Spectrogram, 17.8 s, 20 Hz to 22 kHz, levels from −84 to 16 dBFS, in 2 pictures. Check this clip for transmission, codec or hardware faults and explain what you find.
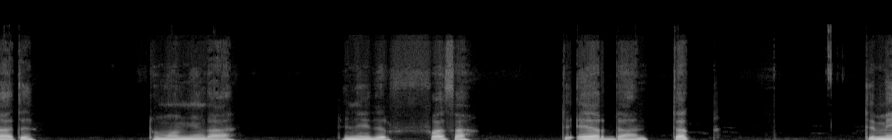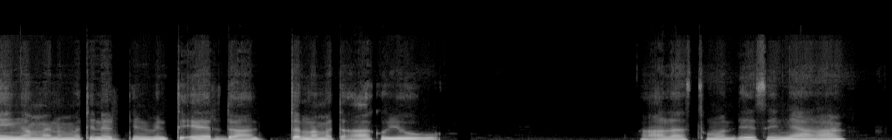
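Yes, there are network-related faults: two stretches of repeated stalls, two jitter buffer slow-downs, and a brief jitter buffer speed-up at the end.

Repeated stalls (stutter) first appear from 9.97 to 11.67 s, just before "tana marta". The speech catches and drags eight times, with each hitch held on the preceding sound for a moment, the longest for about 116 ms. Packets were reaching the receiver more slowly than playback consumed them, so the buffer ran dry repeatedly. The receiver bridged about 281 ms by extending the last audio, and nothing is lost. The same happens again from 12.62 to 13.66 s, after "tana marta": six hitches covering about 192 ms, the longest 143 ms.

A jitter buffer slow-down overlaps that second stutter, from 12.49 to 13.44 s. The speech stretches to about 94% of normal speed while its pitch stays put. 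The buffer was short of reserve, so the receiver repeated single pitch periods and bits of pause to gain about 65 ms. A stronger slow-down follows from 14.64 to 15.75 s. Here the speech runs at about 88% speed, with drawn-out sounds, as roughly 148 ms was added.

A jitter buffer speed-up comes at the very end, from 17.47 to 17.80 s. The speech briefly rushes to about 114% speed at an unchanged pitch and sounds hurried. The buffer had accumulated more delay than it aims for, so the receiver trimmed short pitch-period pieces, removing about 50 ms in total.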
